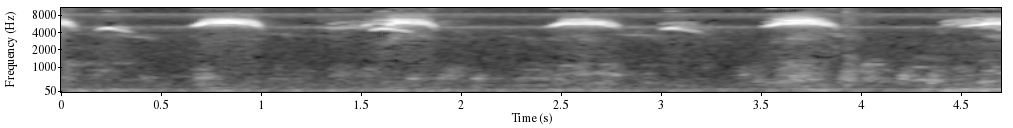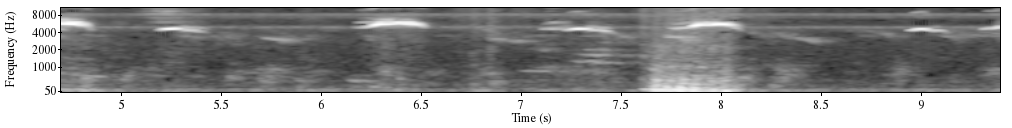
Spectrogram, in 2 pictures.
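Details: Oriental magpie-robin nestlings, one week old and being hand-fed, utter sharp high-pitched chirps repeated about once a second, with a brief loud thump near the end.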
